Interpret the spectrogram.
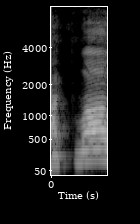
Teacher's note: তয়ের সঙ্গে ওয়া, অর্থাৎ দাঁতটা ঠোঁটে এসে লাগবে।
